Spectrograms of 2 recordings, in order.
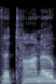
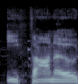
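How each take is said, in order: First: The middle consonant is a plain t sound. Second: The middle consonant is a th sound. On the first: "I just go with Etano" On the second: "would be too much like Thanos"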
